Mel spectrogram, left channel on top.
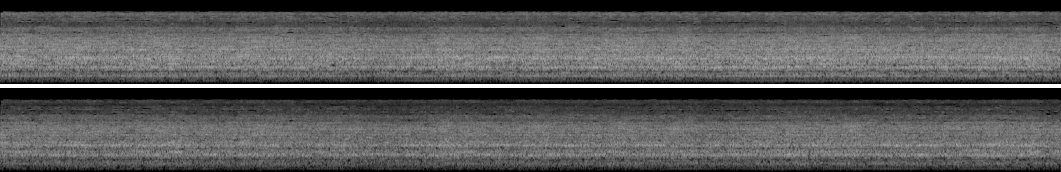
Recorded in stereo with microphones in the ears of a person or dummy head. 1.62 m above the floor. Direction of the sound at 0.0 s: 45° left (ahead or behind).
